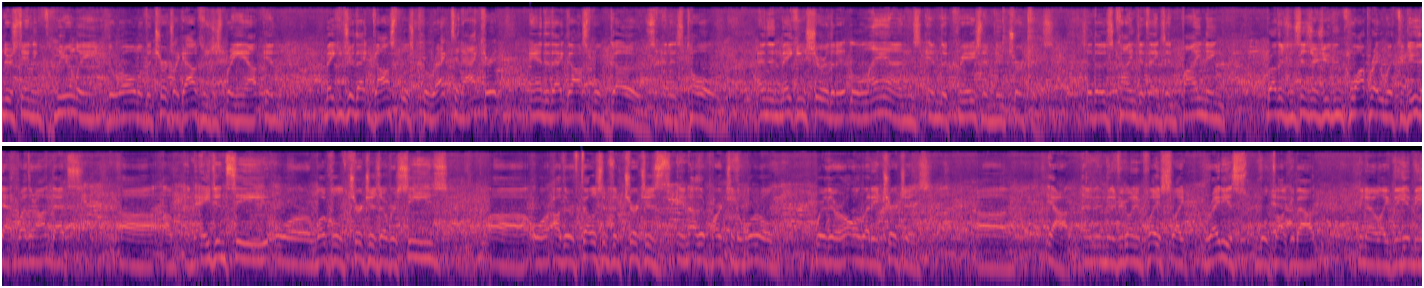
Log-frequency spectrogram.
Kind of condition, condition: setting, busy venue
